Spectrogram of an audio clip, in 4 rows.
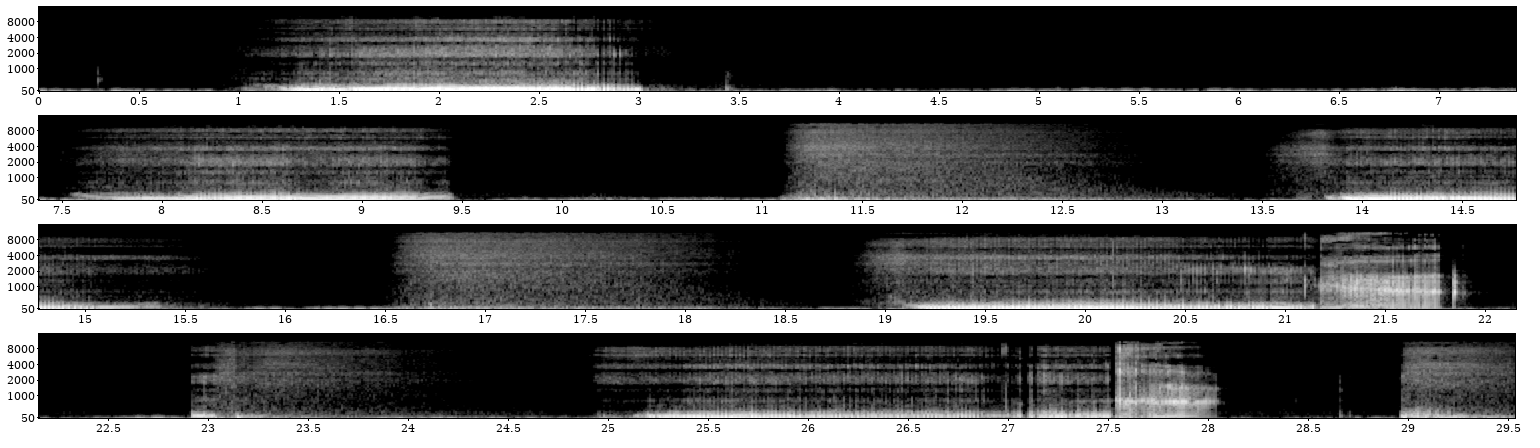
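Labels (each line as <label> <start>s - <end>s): A person is snoring through the nose. 0.0s - 3.6s
Irregular nasal snores vibrate and occasionally pause before resuming with a hoarse, throaty sound. 7.4s - 29.5s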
